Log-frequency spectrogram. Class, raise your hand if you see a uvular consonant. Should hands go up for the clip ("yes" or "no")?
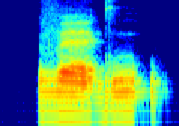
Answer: no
